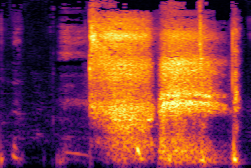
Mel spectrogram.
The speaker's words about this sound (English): Please, press it to your lips and exhale.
